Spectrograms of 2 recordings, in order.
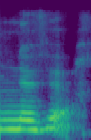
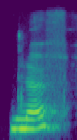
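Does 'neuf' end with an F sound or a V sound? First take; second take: V sound; F sound. First: The word ends with a V sound. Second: The word ends with an F sound. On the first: The number comes before the word for hours. "like as if there were a V at the end of uh, neuf" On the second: The number stands on its own. "when you only say uh, the word on its own"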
